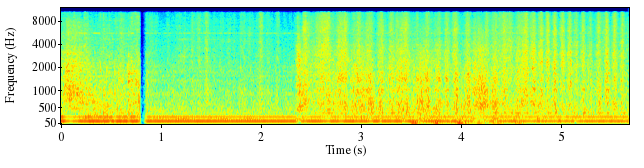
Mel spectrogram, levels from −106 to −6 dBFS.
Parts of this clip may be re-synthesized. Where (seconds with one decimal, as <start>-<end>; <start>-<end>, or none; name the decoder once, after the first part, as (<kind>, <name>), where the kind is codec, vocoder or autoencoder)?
none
